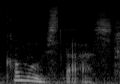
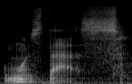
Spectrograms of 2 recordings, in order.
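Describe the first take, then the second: First: Said in the usual way. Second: Breathy whisper with a laugh before it; whispered ¿Cómo estás? with rising tune; whispered greeting. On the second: Shown as a demonstration. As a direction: say it under your breath, playful. Teacher first says the greeting.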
